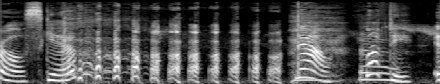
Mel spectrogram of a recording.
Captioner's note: laughing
